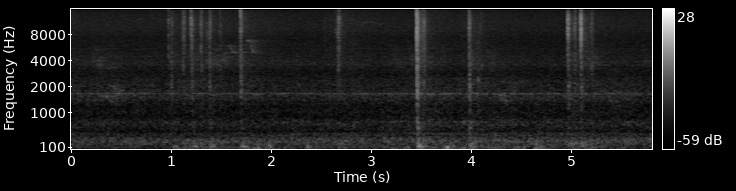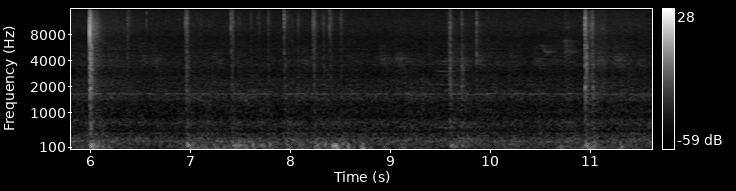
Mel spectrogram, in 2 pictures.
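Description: Computer keyboard being typed on: irregular, scattered key clicks, with a sharper click about six seconds in.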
